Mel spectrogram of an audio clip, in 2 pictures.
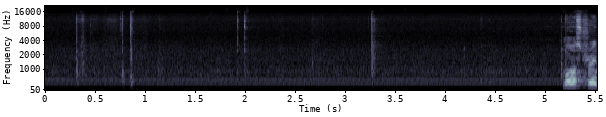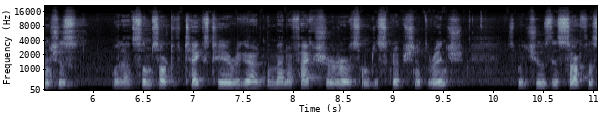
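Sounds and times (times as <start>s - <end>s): faint steady hum: 0.0s - 11.0s
computer mouse clicks: 0.3s - 1.0s, 1.9s - 2.1s.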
